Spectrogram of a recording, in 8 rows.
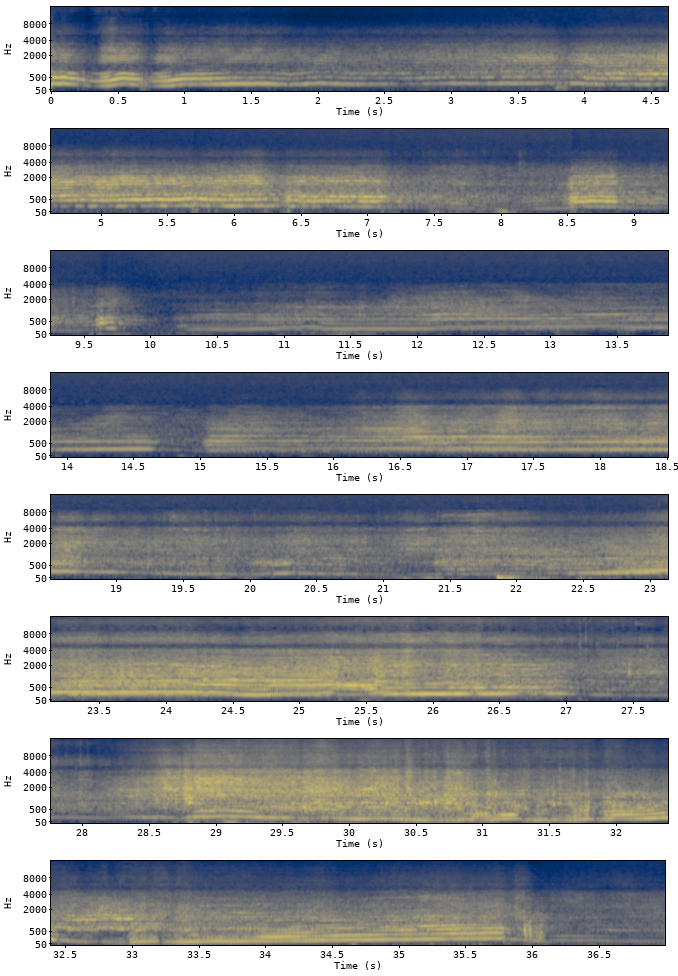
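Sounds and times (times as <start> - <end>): rally car engines revving: 0.0 - 37.0
low knock: 21.4 - 23.6.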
